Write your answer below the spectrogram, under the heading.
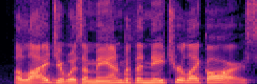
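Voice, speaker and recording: In a very clean recording with a silent background, a man with a high pitch speaks at a fairly slow pace. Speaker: scripture reader at church. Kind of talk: reading aloud.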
